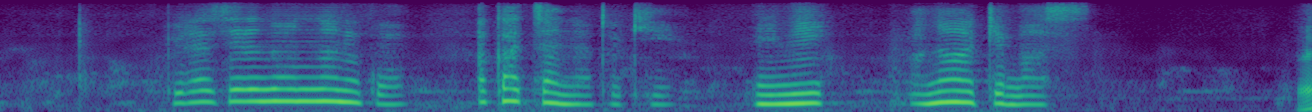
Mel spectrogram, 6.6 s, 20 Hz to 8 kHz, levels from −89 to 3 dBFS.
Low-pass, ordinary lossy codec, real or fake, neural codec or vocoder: 7.2 kHz; AAC, 48 kbps; fake; codec, 24 kHz, 1.2 kbps, DualCodec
